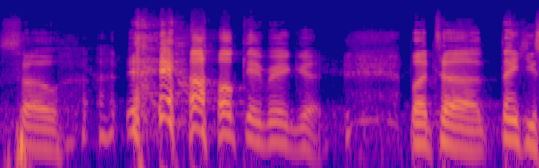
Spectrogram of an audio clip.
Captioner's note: laughs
